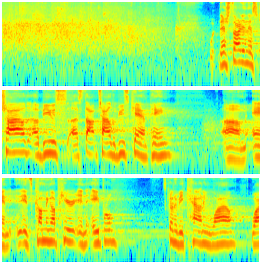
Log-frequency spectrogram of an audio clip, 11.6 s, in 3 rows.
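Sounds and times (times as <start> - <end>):
audience applause: 0.0 - 2.8
speech: 3.1 - 6.6, 7.2 - 9.6, 10.2 - 11.5.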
